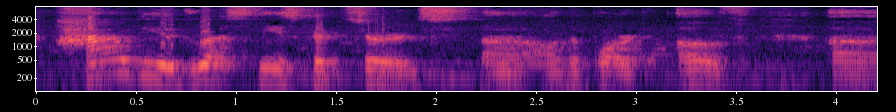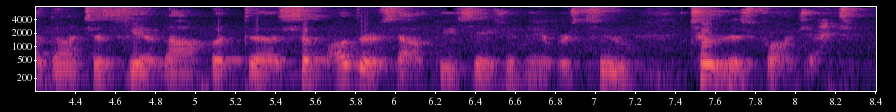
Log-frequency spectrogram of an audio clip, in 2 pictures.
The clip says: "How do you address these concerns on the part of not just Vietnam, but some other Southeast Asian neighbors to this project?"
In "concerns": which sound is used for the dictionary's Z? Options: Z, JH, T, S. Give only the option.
Z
